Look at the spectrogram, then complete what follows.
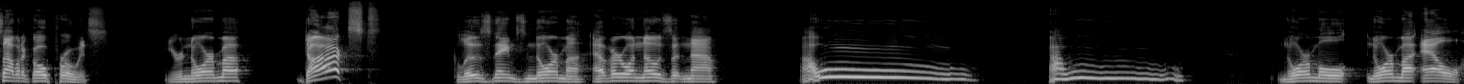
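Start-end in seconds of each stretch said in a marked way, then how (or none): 3.0-3.8 gleeful. Pretend. Announcing chatter's name. 8.0-11.9 high yippy wolf howl; howling like a wolf pup. Pretend. Streamer howls at chat.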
